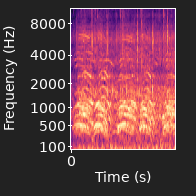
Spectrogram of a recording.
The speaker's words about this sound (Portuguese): Na saída, aplausos.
